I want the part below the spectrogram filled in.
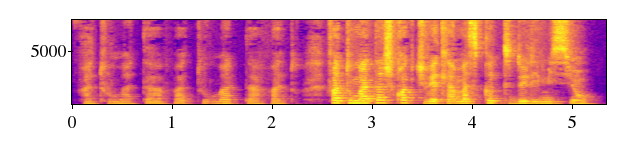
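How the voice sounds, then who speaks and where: A woman's voice: on the low side, normal speed, creaky, mellow, reverberant. A woman hosting a live stream, chatting casually with viewers, laughing often and greeting them by name.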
